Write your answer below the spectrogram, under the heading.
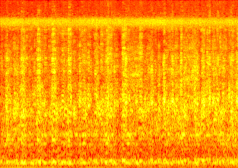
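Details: Dozens of ducks in a village farm pen, recorded right in front of the pen, quack together in a loud, continuous chorus of rough, nasal calls, about three or four per second, over a steady high background hiss.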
